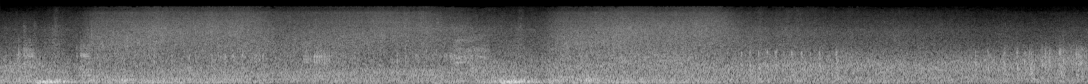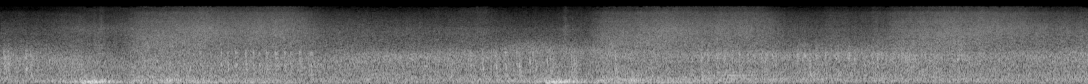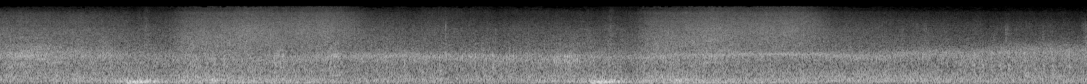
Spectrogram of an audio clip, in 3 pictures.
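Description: Steady rushing noise with a low thump and a swell of hiss about every five to seven seconds.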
